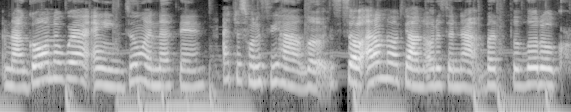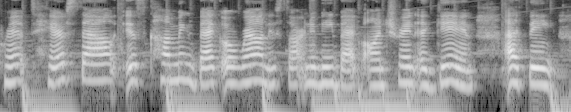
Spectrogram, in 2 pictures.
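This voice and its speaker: Casting: female beauty vlogger, somewhat high voice, lisping slightly around dental aligners, casual and chatty, faint music underneath. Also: steady tone, moderate pace, hardly any pauses, fairly bright tone. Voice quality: slight lisp from wearing clear dental aligners. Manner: informal, chatty, talking to viewers as friends. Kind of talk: casual chatty hair tutorial to camera. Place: carpeted bedroom, indoors.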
